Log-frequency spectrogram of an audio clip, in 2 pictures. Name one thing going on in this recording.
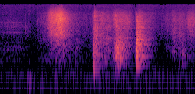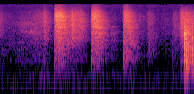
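Objects clatter and thump as a man rummages nearby.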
